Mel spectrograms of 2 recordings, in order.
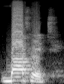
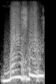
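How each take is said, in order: First: The word ends with a pronounced t. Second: The word ends without a t sound. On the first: The speaker calls it wrong. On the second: The speaker calls it right.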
